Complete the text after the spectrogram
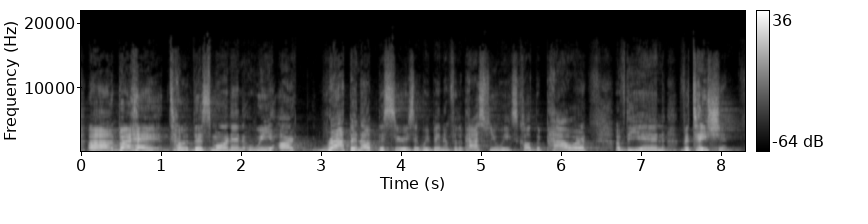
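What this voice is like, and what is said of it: Sick, strained voice. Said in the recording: “If you can't tell by my voice, I'm feeling a little under the weather today ... I can't talk right now”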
